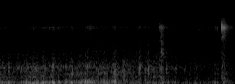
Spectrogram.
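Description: Small child's bicycle rolling over a rough concrete yard, heard faintly as a few light taps and rattles over a low rumble, with one sharper click about one and a half seconds in.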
